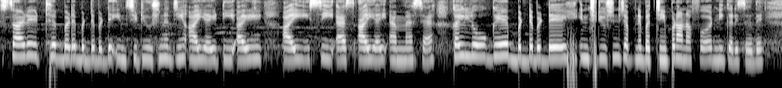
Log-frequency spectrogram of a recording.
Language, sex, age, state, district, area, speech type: Dogri, female, 18-30, Jammu and Kashmir, Reasi, urban, spontaneous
